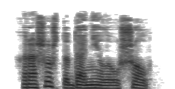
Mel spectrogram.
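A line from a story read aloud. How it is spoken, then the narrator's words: Quiet. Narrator (Russian): тихо сказал он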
